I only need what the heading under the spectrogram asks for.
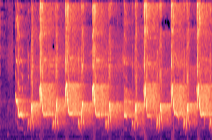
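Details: Bar-winged prinia song used to prompt caged birds into singing, a fast series of sharp, buzzy, downward-sweeping high notes repeated steadily for three seconds after a sudden start.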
